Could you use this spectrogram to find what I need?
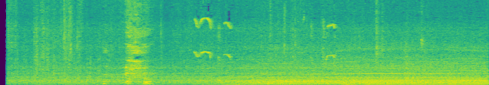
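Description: A tractor engine rumbles steadily and rises in pitch.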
